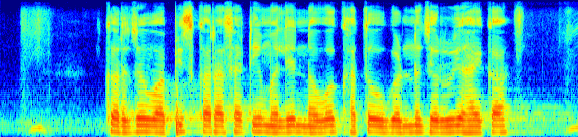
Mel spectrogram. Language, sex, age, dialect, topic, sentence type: Marathi, male, 18-24, Varhadi, banking, question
